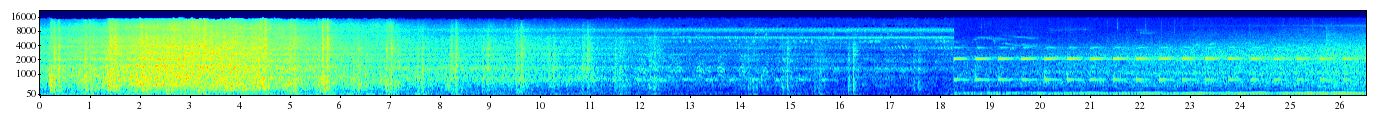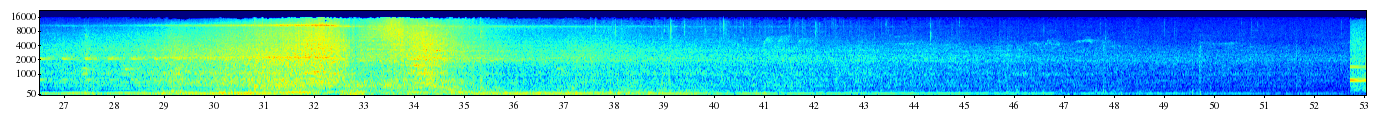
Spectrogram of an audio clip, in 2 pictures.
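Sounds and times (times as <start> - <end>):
train rumbling past: 0.0 - 53.0
repeating beep: 52.7 - 53.0.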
